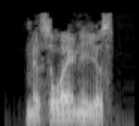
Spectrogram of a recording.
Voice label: "miscellaneous", English; adjectives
